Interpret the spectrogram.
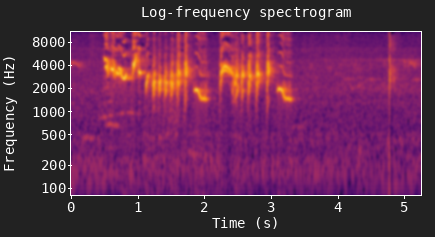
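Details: A greater green leafbird in full song gives two rich, varied phrases of rapid chirps, slurred whistles and falling notes, high and bright, separated by a brief pause; its song prompts other leafbirds to sing and become agitated.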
